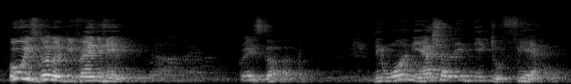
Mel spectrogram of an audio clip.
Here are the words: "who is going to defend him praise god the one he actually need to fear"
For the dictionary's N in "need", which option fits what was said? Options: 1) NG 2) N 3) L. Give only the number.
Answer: 2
